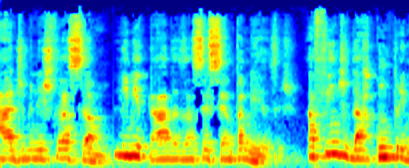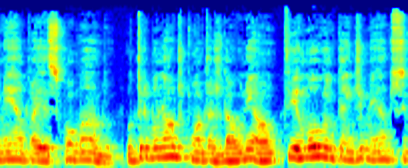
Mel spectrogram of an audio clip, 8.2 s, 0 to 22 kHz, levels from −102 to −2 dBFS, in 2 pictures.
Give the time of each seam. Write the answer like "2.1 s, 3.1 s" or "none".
3.0 s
